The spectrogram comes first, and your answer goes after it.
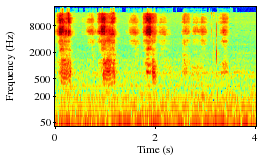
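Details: A dog gives harsh, honking goose-like dry coughs in quick bursts, each under half a second, repeated about once a second; dry cough typically from narrowed trachea or bronchi.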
